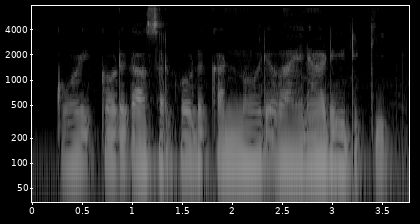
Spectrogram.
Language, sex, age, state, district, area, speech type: Malayalam, male, 30-45, Kerala, Kozhikode, urban, spontaneous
